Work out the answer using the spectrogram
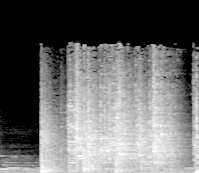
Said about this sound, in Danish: To maskerede mænd smadrer et vindue og kravler ind på postkontoret og gemmer sig.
